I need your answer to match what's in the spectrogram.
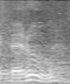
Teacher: the stress in the word Peru is on the second syllable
